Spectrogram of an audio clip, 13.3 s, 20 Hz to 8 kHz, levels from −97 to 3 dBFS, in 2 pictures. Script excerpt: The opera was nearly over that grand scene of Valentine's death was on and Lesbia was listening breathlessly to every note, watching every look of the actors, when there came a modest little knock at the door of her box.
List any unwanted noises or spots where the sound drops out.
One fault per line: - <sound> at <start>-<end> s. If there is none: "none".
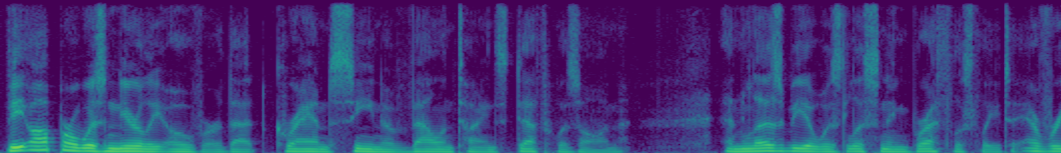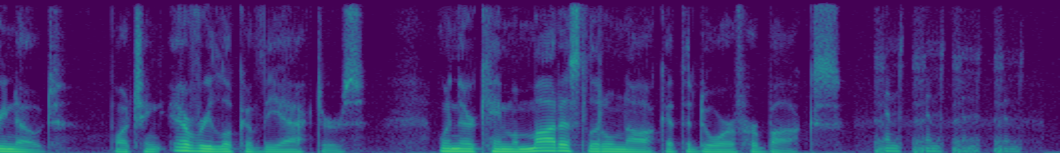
- laugh at 12.1-13.0 s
